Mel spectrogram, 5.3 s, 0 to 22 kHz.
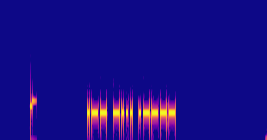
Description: Morse code, heard as a keyed tone, about 28 wpm, 700 Hz. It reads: WB1
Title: USA Call Sign Prefixes - 28wpm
